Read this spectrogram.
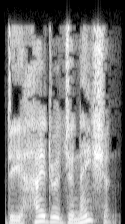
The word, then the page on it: dehydrogenation: British English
